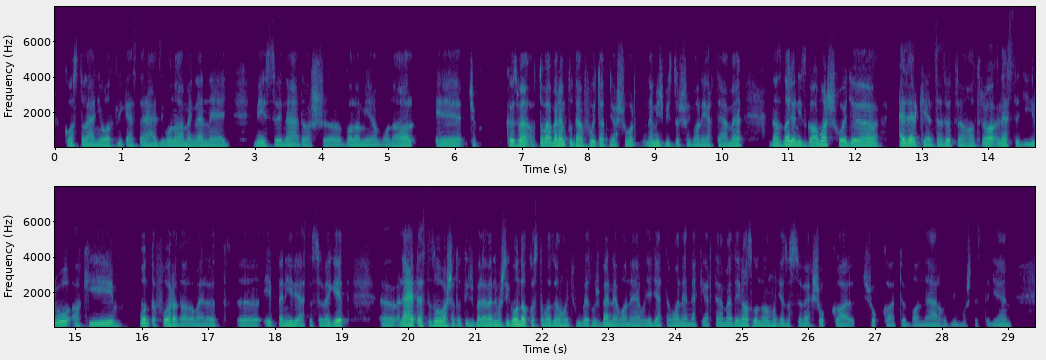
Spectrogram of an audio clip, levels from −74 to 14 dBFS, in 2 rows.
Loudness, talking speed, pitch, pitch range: -24 LUFS, 180 wpm, 125 Hz, 115-140 Hz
